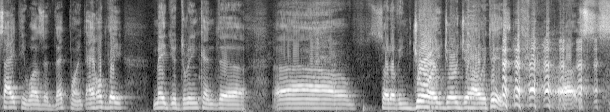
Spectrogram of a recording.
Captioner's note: laughter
